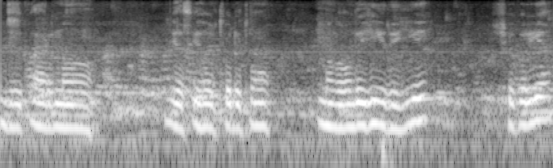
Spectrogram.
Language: Punjabi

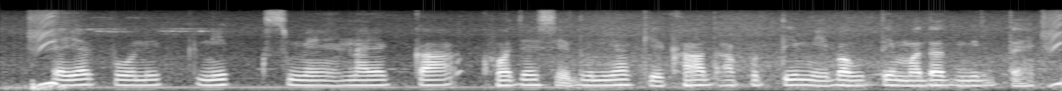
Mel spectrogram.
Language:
Maithili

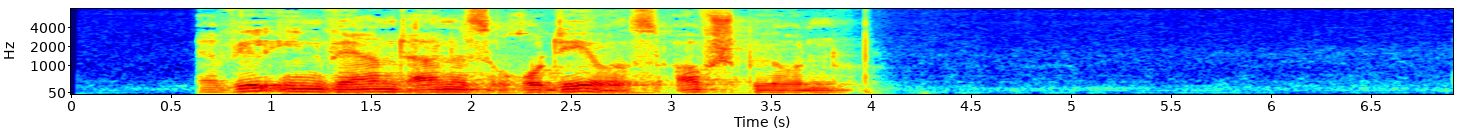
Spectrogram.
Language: German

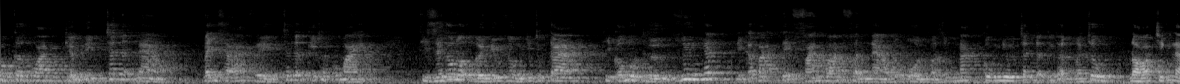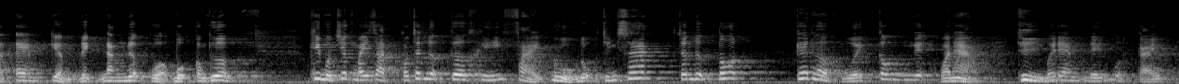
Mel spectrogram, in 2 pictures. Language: Vietnamese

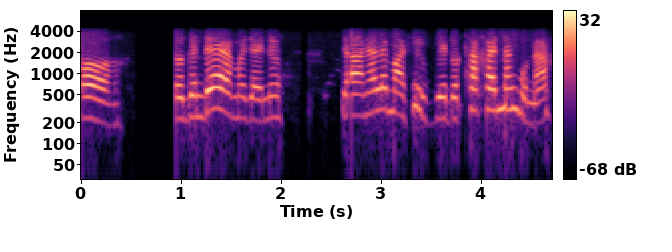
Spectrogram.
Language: Bodo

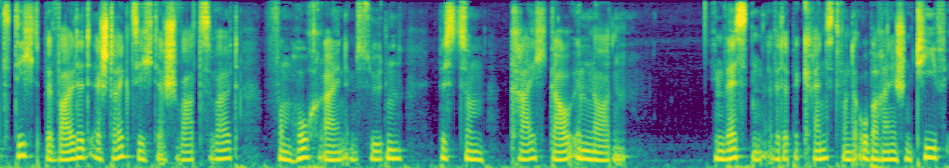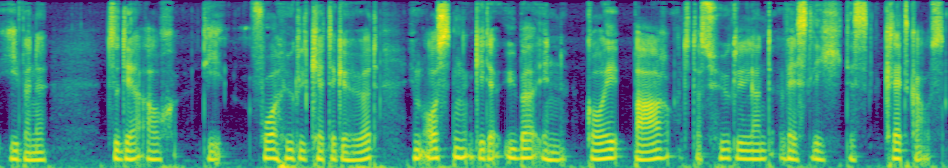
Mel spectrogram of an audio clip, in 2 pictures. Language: German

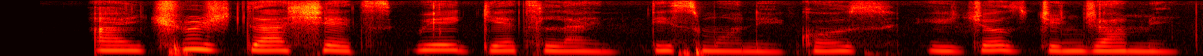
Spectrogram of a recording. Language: Nigerian Pidgin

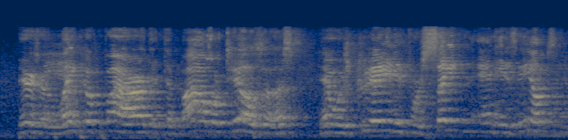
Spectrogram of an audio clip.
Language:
English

